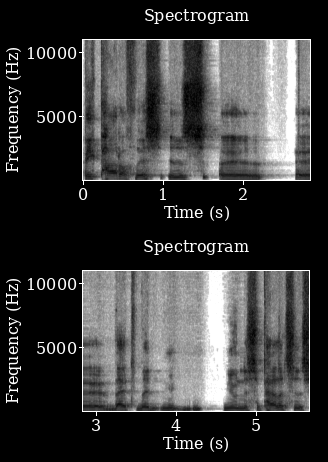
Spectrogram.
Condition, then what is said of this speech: Stuttering. And I'm still a stutter. And sometimes I can have a hard stuttering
